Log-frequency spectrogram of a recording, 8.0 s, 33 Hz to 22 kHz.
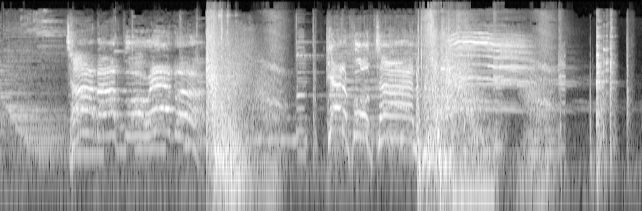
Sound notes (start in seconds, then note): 2.6 door slams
